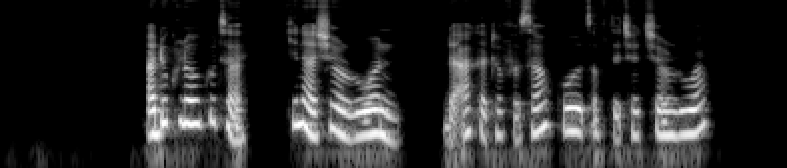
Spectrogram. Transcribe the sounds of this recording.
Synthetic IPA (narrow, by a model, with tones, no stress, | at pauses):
ʔa˨dʊ˦kloː˦kʷʊ˦taː˨ | kʲɪ˦naː˨ʃɛ˦nɽʊ˦wɐ˦n | da̰˨ʔa˦ka˨tɐ˦ɸɐ˨saː˦kʷoː˦t͡sʼɐ˨ɸtɐ˨t͡ʃɛ˦t͡ʃːɛ˦nɽʊ˦waː˦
